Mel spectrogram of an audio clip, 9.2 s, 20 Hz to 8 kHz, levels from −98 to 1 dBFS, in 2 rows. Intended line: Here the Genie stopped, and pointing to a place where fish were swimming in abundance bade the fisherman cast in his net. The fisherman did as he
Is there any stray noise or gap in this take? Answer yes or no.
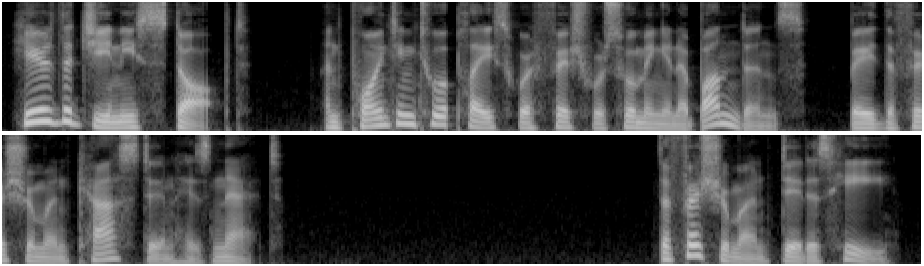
no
